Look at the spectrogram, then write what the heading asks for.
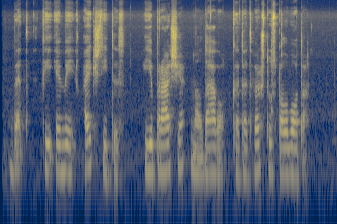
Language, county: Lithuanian, Kaunas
